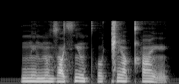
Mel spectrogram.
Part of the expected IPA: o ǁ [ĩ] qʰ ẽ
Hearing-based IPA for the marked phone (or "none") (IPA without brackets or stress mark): ĩ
